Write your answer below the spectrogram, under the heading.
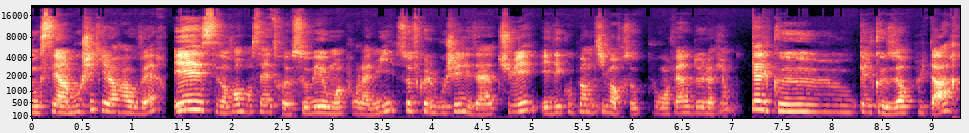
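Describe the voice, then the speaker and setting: A woman with an Alsatian accent, medium pitch, ordinary pitch variation. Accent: Alsatian French accent, leaning German. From Alsace, France. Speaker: YouTuber. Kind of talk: casual vlog talk to camera.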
